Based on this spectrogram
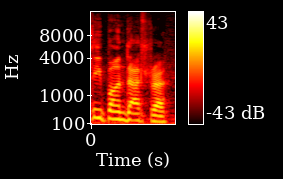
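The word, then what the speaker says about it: Ippon-Datara: Ooh, it's Ippon Dattara. Good job on that pronunciation.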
